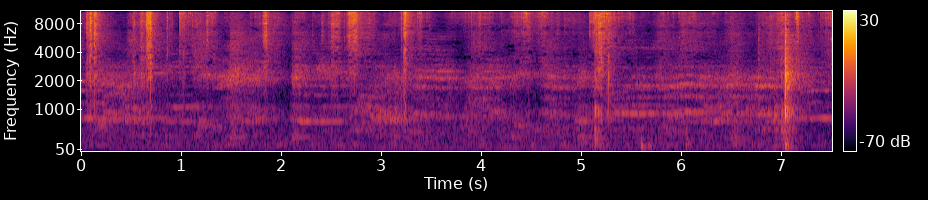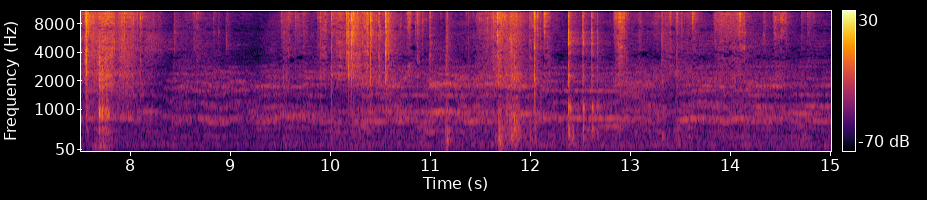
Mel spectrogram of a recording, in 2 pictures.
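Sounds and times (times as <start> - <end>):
faint background music: 0.0 - 15.0
clicks and knocks of objects handled: 6.8 - 8.2, 9.9 - 14.6.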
